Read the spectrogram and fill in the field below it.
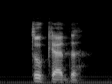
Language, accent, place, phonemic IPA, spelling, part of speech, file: French, France, Lyon, /tɔ.kad/, toquade, noun, LL-Q150 (fra)-toquade.wav
- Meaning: 1. fad, fancy 2. infatuation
